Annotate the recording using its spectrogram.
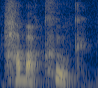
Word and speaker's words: Habakkuk: But really, the Hebrew pronunciation of this word, its name, is Habakkuk.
